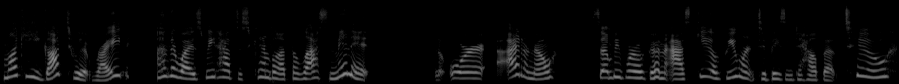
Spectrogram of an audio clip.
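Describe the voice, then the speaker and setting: A woman's voice: sits high, expressive, fairly quick, a bit bright, no room sound. A woman voicing a nervous, tactless young classmate in a visual novel, hesitant and apologetic. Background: faint music.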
